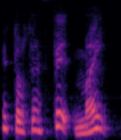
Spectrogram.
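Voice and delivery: high laughing mock British "mate". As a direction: repeat it as a cheeky Brit. Repeats line in mock British.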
